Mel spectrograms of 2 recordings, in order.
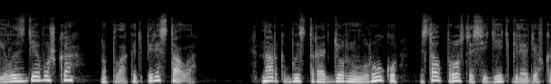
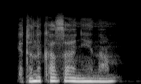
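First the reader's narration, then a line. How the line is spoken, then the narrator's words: Tearful convinced whisper. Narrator (Russian): убежденно прошептала Лера, по щекам которой катились слезы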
